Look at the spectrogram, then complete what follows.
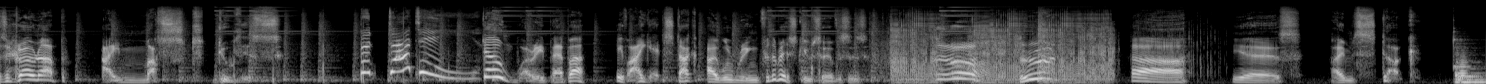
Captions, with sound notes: As a grown-up, I must do this. But, Daddy! Don't worry, Peppa. If I get stuck, I will ring for the rescue services. (GRUNTING) Ah... Yes, I'm stuck.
